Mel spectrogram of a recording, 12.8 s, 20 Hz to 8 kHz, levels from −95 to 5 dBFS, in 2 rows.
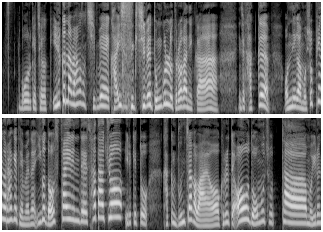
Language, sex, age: Korean, female, 20-39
